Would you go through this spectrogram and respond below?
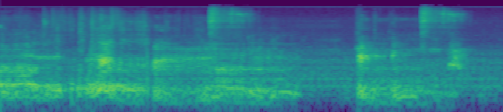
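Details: Two wild dogs fighting over a tiger: rough low growls and snarls in uneven bursts, with a few sharp harsh outbursts near the start and again toward the end, then quieter rumbling between them.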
